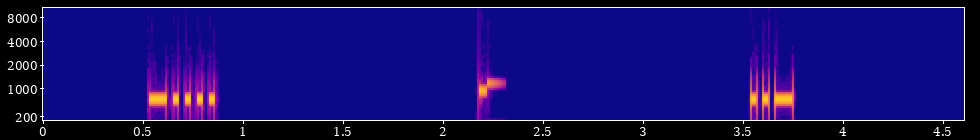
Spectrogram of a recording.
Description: Morse code, heard as a keyed tone, about 40 wpm, 700 Hz. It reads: 6 U
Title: All Cut Numbers - 1-Digit 40wpm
